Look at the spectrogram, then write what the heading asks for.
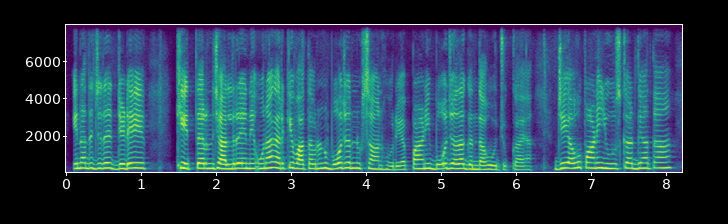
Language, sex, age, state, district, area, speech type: Punjabi, female, 18-30, Punjab, Ludhiana, urban, spontaneous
